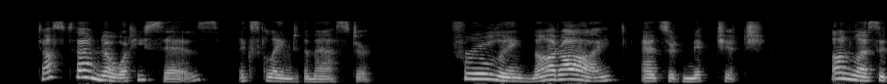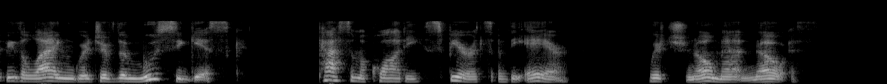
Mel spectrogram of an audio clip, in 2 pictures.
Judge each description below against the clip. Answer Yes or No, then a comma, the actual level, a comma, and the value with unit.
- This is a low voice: No, medium, 155 Hz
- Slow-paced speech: Yes, slow, 130 wpm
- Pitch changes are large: Yes, wide, 6.4 semitones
